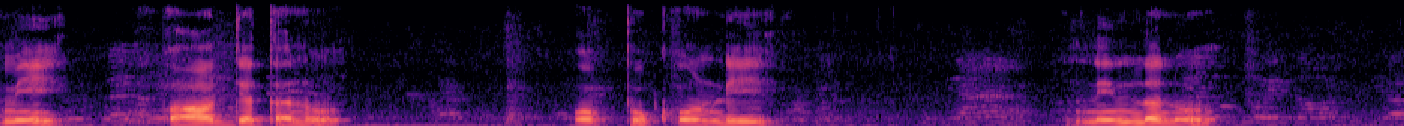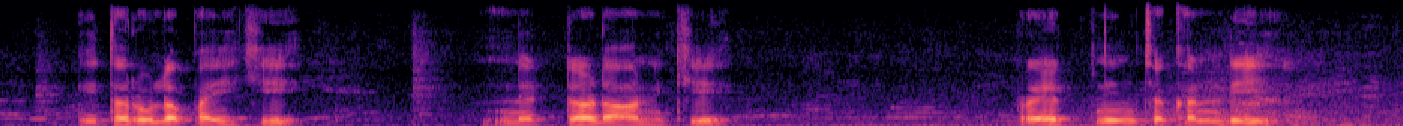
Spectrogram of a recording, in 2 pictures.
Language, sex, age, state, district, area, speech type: Telugu, male, 30-45, Telangana, Jangaon, rural, read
